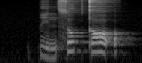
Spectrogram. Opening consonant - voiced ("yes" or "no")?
no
